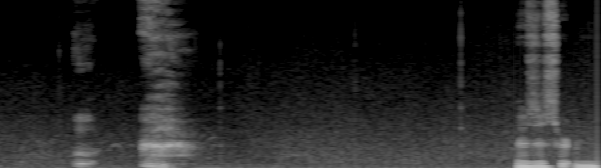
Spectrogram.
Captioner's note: the narrator grunts as he sits down onto the sand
